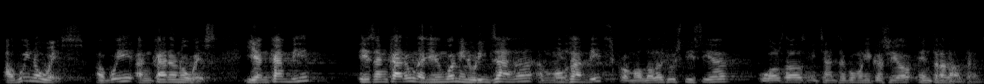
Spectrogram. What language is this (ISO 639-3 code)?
cat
